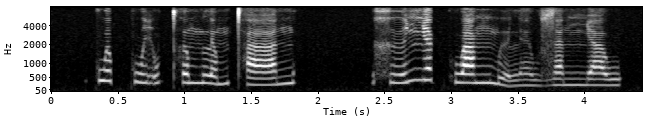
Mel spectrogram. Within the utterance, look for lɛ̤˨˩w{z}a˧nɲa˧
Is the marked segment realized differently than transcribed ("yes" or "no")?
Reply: no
